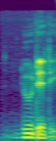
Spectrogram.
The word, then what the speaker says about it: nudity: Nudity. – He keeps messing it up. – How did you say it? He's saying adult nudies. – Say nudity. – Nudity. – It's three syllables.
